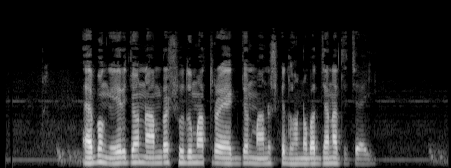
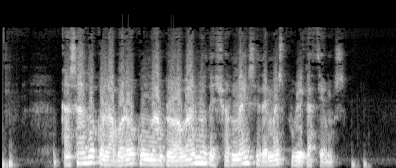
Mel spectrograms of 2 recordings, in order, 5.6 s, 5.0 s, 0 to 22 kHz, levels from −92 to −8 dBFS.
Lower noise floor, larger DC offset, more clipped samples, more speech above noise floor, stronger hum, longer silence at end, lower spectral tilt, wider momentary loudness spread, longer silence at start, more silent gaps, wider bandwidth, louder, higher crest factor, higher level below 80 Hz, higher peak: first, -65 dBFS vs -42 dBFS; neither; neither; first, 39 dB vs 34 dB; neither; first, 1 s vs 0.35 s; about the same, -7 dB/octave vs -7 dB/octave; second, 10 LU vs 17 LU; first, 0.75 s vs 0.05 s; neither; about the same, 10.5 kHz vs 11.5 kHz; second, -27 LUFS vs -9 LUFS; first, 22 dB vs 10 dB; second, -74 dBFS vs -32 dBFS; second, -6 dBFS vs 0 dBFS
